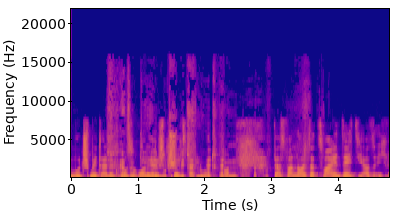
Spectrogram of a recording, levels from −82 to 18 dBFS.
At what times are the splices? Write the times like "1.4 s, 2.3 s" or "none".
none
